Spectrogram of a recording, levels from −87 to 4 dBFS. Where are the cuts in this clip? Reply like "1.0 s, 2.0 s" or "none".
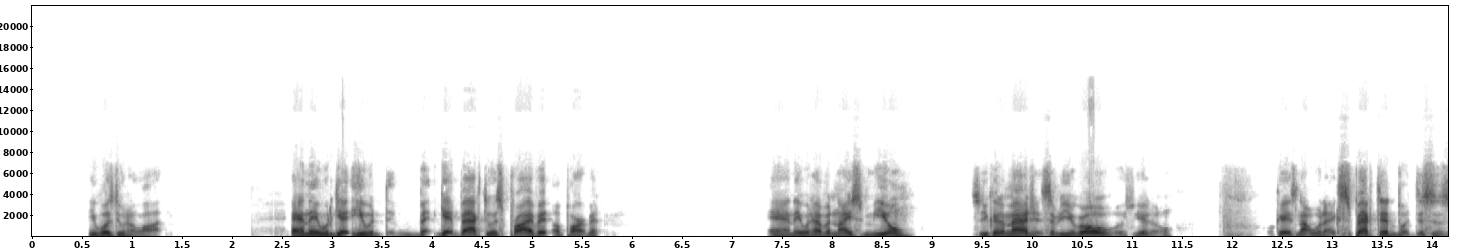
5.2 s, 10.9 s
